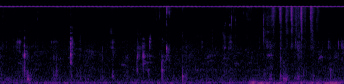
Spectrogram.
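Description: Faint chewing with the mouth closed: soft, scattered wet mouth clicks, coming closer together from about five seconds in.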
